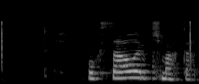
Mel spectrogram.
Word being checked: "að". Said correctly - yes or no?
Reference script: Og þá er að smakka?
yes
